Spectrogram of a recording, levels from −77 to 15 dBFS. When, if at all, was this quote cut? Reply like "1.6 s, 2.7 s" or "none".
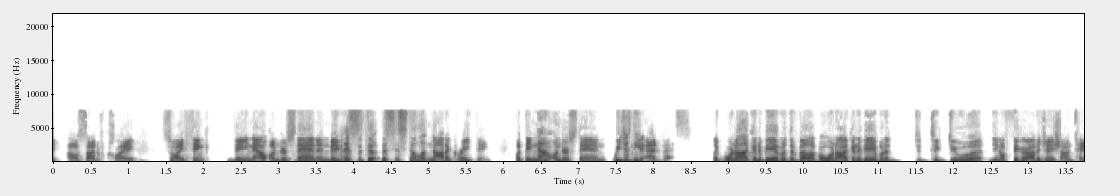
7.4 s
